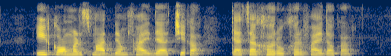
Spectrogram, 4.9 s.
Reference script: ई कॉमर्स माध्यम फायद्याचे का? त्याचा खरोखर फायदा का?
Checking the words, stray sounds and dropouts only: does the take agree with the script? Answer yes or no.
yes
